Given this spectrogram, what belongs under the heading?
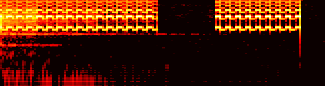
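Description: A telephone ringtone rings close and loud in an indoor home scene: two bursts of rapid electronic trilling, each about a second and a half, separated by a short pause.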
